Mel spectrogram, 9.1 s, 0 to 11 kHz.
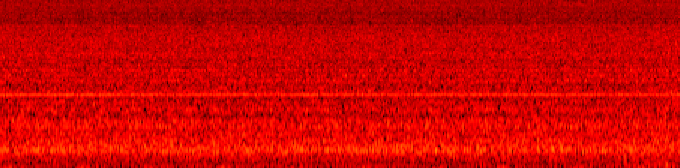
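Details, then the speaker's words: ARAID 3500 backup drive enclosure running with the server powered off, stock fan: steady airy whoosh with a faint constant high whine and no rhythm; the stock cooling fan simply runs loud. "okay so with the server off there is a notable difference but there's still a lot of noise coming off just the backup unit"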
